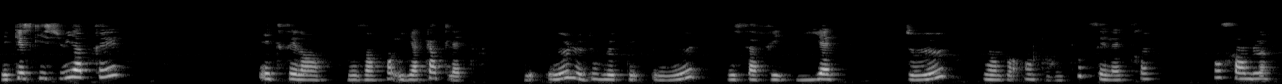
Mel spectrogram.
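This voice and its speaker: A woman teaching a phonics lesson to young children, speaking clearly and encouragingly and praising the pupils as she goes. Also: fairly high pitch, expressive, measured pace, long pauses, warm tone. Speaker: primary school teacher. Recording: dull lo-fi recording.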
